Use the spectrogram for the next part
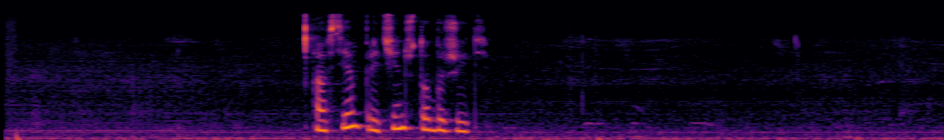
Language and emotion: Russian, neutral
